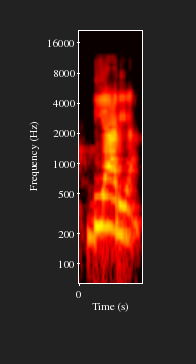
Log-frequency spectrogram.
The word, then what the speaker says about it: diarrhea: this word d-i-a-r-i-a guys where are we going to place the long sound in this word where's the emphasis how is this word pronounced so the stress has to go right in the long zone diarrhea so i want feet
